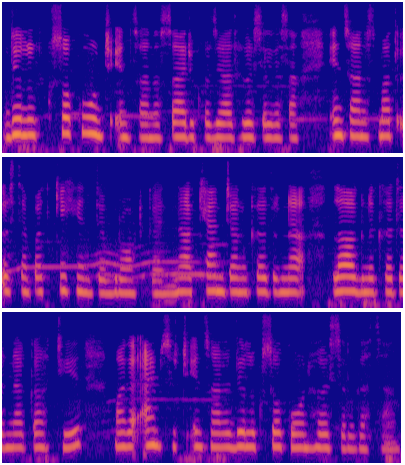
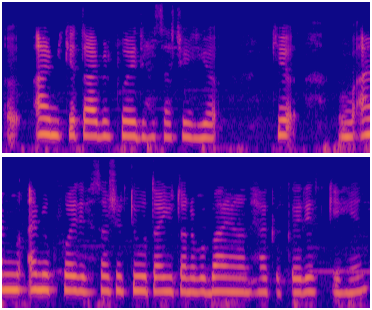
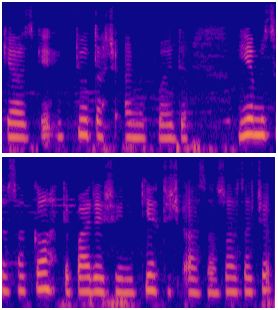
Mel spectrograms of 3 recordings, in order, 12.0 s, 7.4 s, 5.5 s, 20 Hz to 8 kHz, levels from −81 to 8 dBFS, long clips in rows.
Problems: constant background noise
